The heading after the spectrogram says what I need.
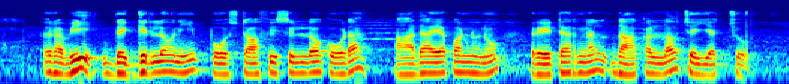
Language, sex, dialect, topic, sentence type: Telugu, male, Utterandhra, banking, statement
